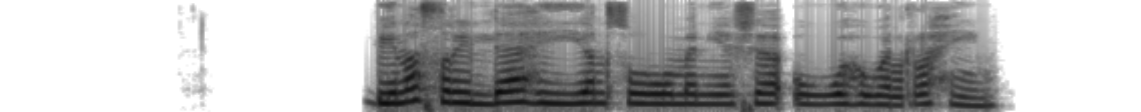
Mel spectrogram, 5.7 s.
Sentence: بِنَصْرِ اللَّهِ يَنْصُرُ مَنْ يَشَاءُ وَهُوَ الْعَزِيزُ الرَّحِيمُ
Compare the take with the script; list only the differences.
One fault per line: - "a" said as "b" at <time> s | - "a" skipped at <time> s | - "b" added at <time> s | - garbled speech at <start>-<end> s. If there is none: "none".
- "الْعَزِيزُ" skipped at 4.4 s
